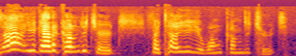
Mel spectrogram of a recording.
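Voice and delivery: loud start then quick playful Bishop impression; imitating Bishop. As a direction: tease the congregation as Bishop does. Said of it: "Bishop says".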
